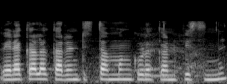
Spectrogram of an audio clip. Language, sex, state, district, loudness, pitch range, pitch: Telugu, female, Telangana, Mahabubabad, -16 LUFS, 225-235 Hz, 230 Hz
